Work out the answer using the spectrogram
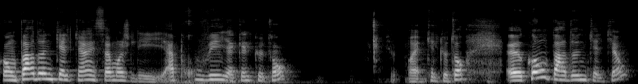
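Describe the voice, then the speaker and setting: A woman's voice: medium pitch, very animated, normal speed. A woman giving a casual tarot reading, talking to her viewers in a chatty, playful way. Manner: chatty and playful, joking and laughing at herself; talks straight to viewers, coaxing and encouraging. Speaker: tarot card reader.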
